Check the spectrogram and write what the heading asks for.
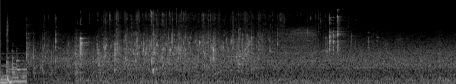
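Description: Water sloshing and trickling as gloved hands scrub and rinse small metal foot-peg mounts in a bucket, with light clicks of the metal parts, easing off near the end.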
